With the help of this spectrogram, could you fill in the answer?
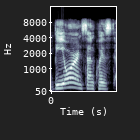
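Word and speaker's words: Bjørn Sundquist: The stranger played by, I guess his name is, I don't know if I'm pronouncing this right, but Bjorn Sundquist. Thank you. That's right. Bjorn Sundquist.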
